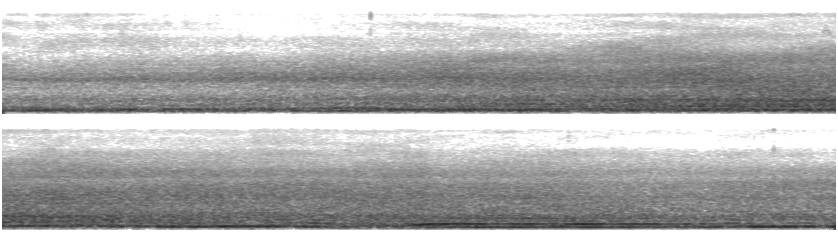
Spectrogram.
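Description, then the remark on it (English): A Union Pacific train rumbles past, a steady, loud, unbroken roar with a deep droning engine hum underneath that swells slightly near the end. No voices. “That's Union Pacific. The sound of the train.”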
